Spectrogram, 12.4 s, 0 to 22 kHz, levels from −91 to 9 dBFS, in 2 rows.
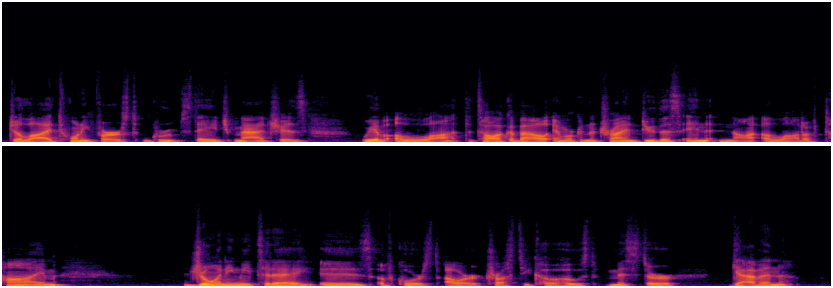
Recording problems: muffled; very; fading above 1.5 kHz

